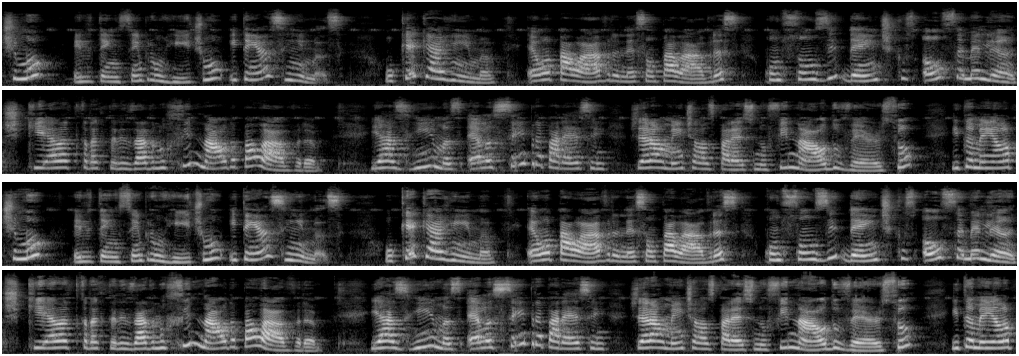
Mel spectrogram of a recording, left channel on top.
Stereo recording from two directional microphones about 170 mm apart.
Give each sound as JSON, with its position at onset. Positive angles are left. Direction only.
{"t": 0.0, "sound": "a woman's voice", "side_deg": -25}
